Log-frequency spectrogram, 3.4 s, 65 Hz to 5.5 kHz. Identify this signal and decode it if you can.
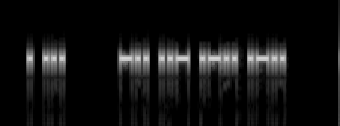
Morse code, heard as a keyed tone, about 30 wpm, 700 Hz. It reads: ES DULL
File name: UK MASTER QSOs TRAINING / 30WPM / UK MASTER QSOs 0040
